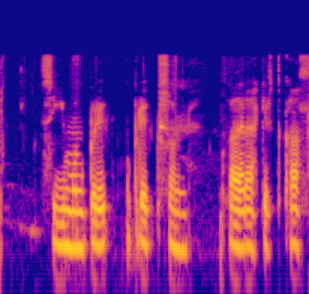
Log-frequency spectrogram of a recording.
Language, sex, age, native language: Icelandic, male, 11, Icelandic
